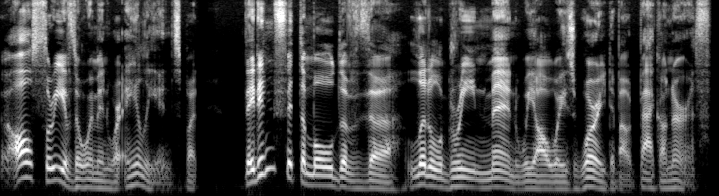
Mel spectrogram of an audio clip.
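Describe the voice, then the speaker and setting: A man's voice: low voice, very animated, normal speed, darkish tone, no echo, studio quality. A man narrating a fantasy audiobook in the first person, with wry storytelling.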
